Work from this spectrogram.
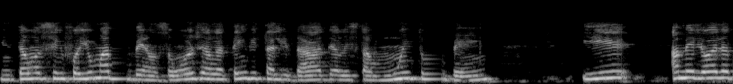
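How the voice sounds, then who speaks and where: Her high-pitched voice moves at a fairly slow pace. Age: 60s. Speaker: customer. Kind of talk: testimony.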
